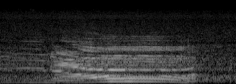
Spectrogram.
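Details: A red deer stag in the Weerterbos at Nederweert, Netherlands, recorded close up during the rut, gives a single deep, drawn-out rutting roar that swells and then fades.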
